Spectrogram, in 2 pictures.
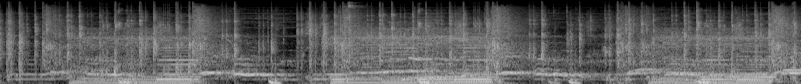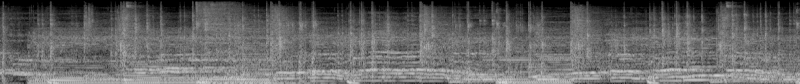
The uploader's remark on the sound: Live from the Stranded Theater in New York City.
